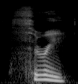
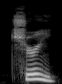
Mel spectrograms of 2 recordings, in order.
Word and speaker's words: three: faut pas le prononcer tree car tree en anglais c'est un arbre il faut que le bout de ta langue touche tes deux dents du haut three three four four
